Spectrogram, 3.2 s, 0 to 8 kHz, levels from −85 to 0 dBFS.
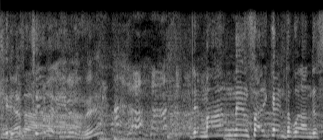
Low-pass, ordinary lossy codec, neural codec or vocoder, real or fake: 7.2 kHz; none; vocoder, 22.05 kHz, 80 mel bands, WaveNeXt; fake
